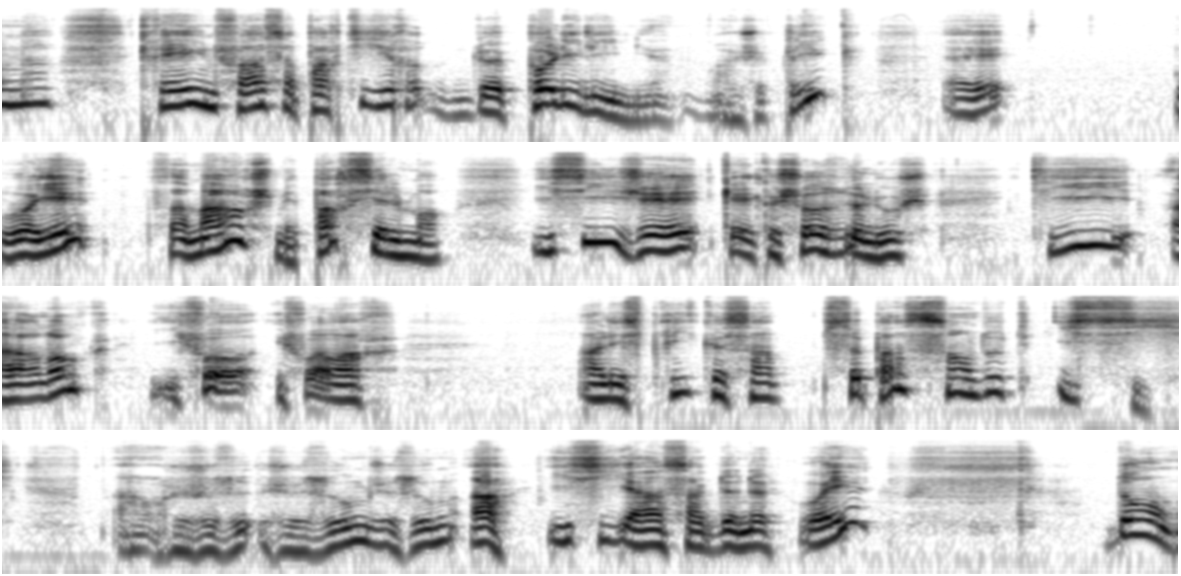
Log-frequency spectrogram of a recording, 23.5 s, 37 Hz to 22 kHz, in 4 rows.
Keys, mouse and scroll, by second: 4.0 click, 11.2-12.8 scroll up 3, 12.8 click, 13.1 right click, 13.2 right click, 13.3 click, 18.1-20.1 scroll up 4, 20.6 scroll up 2.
